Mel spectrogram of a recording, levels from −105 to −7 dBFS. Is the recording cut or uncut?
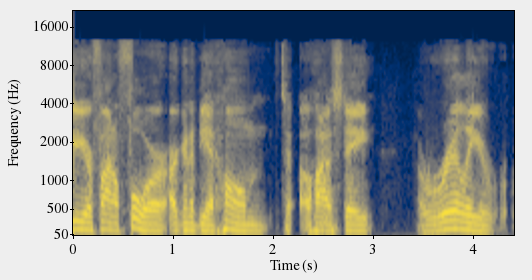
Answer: uncut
